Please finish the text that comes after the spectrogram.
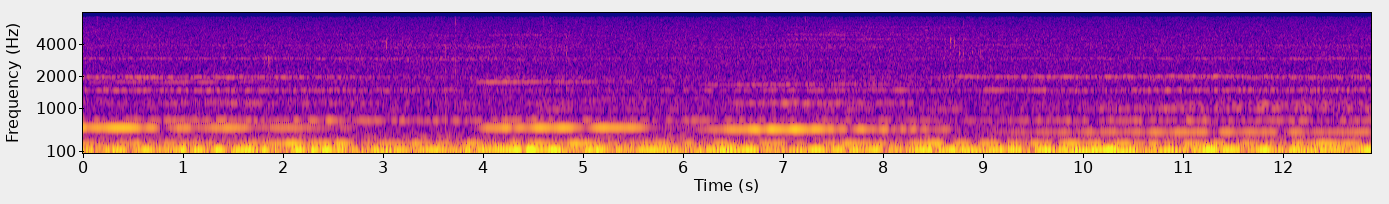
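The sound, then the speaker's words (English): A steady, low rumble of ocean waves washes on without clear breaks between swells, joined by faint, drawn-out tones floating above. No one speaks. “Bring your awareness to your breath as it draws in and out with the sound of the waves.”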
